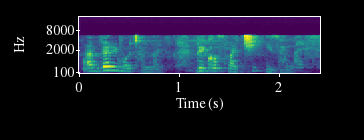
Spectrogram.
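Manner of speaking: ordinary talk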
